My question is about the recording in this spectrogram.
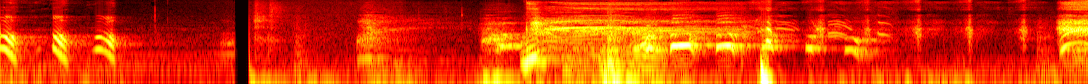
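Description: A group of people laughing together, with bits of talk mixed in. Before the laughter, a few short rising-and-falling calls are heard in the first half second.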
